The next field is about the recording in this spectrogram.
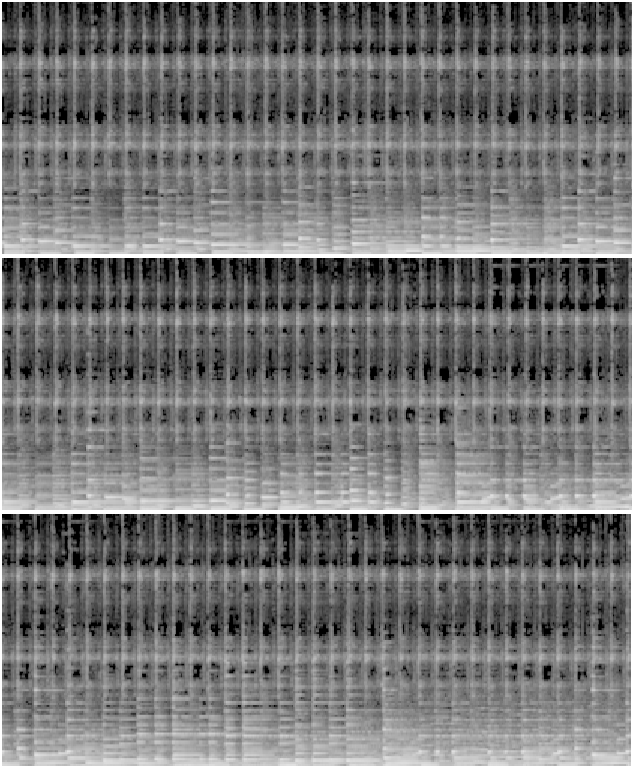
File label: Jingle Bells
